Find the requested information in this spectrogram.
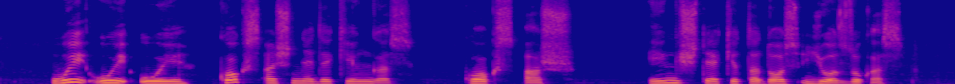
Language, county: Lithuanian, Vilnius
